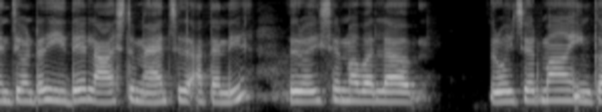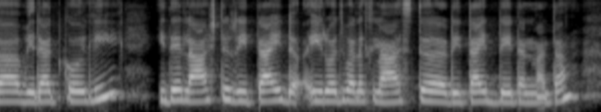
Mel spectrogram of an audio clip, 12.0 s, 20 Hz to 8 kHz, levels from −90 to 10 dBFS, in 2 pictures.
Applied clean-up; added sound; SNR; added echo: none; none; none; none.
